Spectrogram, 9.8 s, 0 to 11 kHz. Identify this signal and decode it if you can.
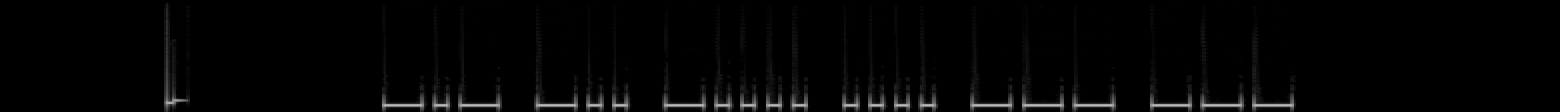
Morse code, heard as a keyed tone, about 15 wpm, 700 Hz. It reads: KD6HOO
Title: USA Call Signs 15wpm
